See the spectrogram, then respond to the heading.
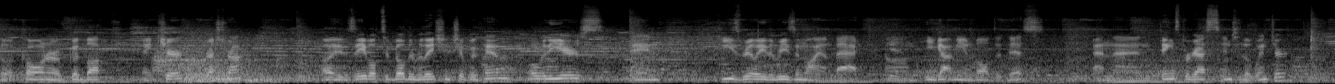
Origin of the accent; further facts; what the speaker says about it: Fairport, New York, United States; also born or lived in Hartford area, Connecticut; I'm originally from the area. I grew up in Fairport. I graduated from Fairport High. And I spent basically the entirety of my adolescent life from probably the age of like 9 until about 21 here in the Rochester area.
